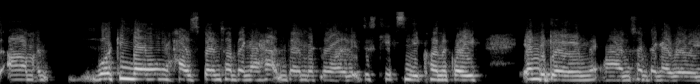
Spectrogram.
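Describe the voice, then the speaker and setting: A woman's voice: mid-range voice, dry recording, poor audio. A woman nurse informaticist giving a conference presentation into a mic, conversational with frequent fillers and asides.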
